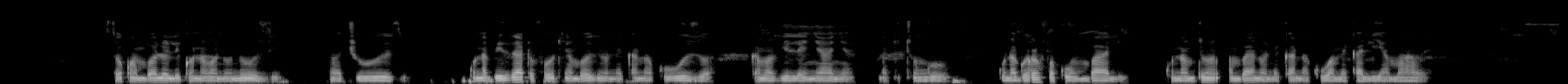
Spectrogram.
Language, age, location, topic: Swahili, 18-24, Nairobi, finance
